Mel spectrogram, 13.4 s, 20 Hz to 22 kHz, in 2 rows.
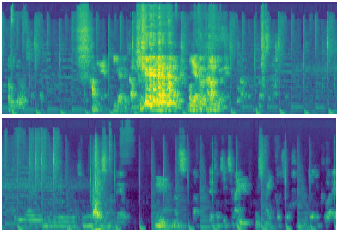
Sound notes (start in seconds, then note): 2.7 laughs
